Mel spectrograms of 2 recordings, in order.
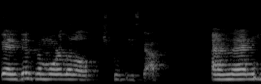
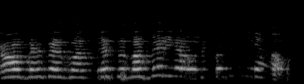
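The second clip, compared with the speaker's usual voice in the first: high, excited discovery; mock excited realization, pitched up; excited quote; 7 semitones higher, 3 dB louder than usual. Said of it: "and he's like".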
